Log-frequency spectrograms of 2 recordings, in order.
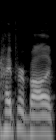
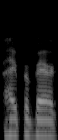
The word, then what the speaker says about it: hyperbaric: Hyperbolic chamber. Yeah. Hyper hyperbaric chamber. Hyperbaric chamber.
